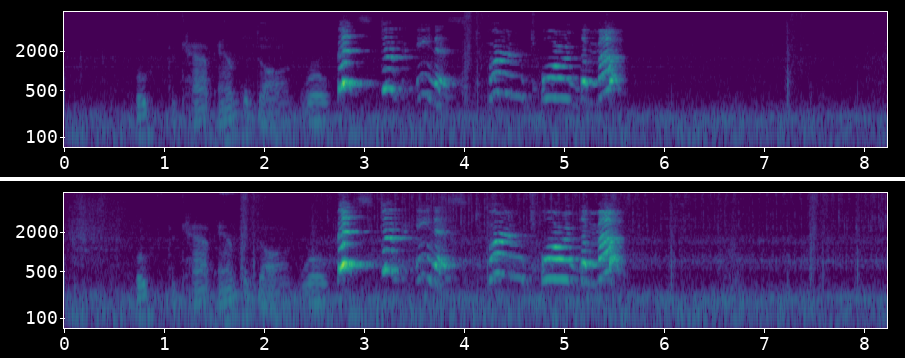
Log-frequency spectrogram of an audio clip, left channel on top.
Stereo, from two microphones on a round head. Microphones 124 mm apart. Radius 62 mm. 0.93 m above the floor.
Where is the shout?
40° right (ahead or behind), 1.1 m.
